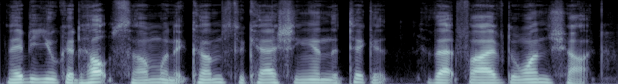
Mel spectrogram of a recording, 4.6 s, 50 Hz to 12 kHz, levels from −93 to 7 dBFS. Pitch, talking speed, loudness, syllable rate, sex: 115 Hz, 245 wpm, -21 LUFS, 5.8 syllables/s, male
